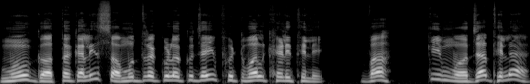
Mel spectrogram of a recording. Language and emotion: Odia, happy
